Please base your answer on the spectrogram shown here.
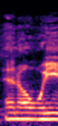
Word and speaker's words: Noe: I'm Noe, and it's N-O-E, it's pronounced Noe. So can you imagine a guy in sales that started off with the last name of No?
